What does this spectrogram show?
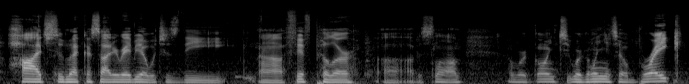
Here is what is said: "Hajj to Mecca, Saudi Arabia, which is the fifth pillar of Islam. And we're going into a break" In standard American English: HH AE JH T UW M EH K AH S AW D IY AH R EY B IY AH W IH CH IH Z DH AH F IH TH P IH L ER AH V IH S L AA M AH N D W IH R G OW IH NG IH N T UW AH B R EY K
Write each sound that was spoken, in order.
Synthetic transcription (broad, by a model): HH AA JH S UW M EH K AH S AW D IY AH R EY B IY AH W IH CH IH Z DH AH F IH F P IH L ER AH V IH S L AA M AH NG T W IH R G OW IH NG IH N T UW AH B R EY K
